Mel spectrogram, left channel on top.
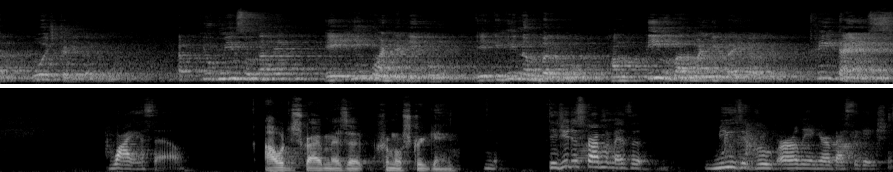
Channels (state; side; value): different; both; correlation -0.01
